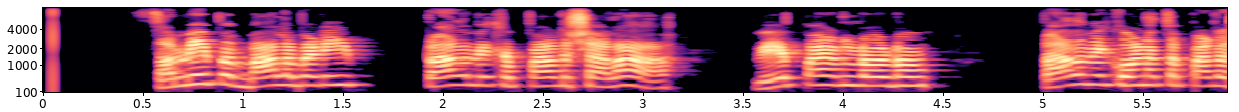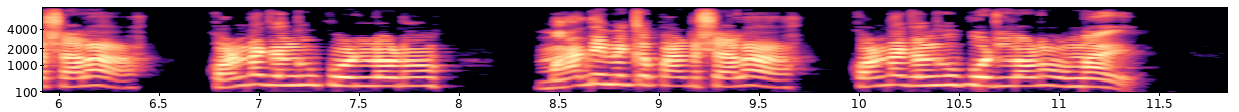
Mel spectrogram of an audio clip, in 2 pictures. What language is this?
Telugu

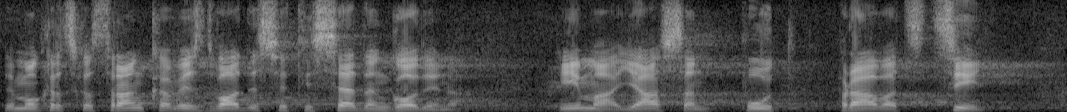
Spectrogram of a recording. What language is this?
Serbian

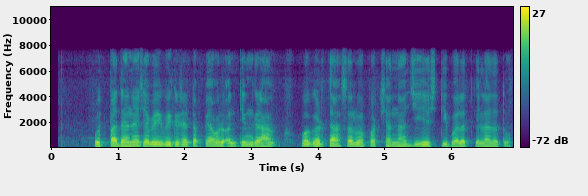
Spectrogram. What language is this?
Marathi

